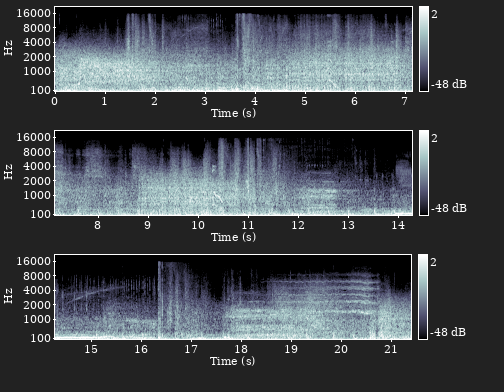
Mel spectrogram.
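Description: Fires roar and crackle.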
